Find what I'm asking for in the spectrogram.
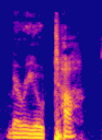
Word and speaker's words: Mariota: But I'm not a big Marcus Mariota guy, or as Mike Tirico insists on referring to him in the Hawaiian pronunciation, Mariota.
